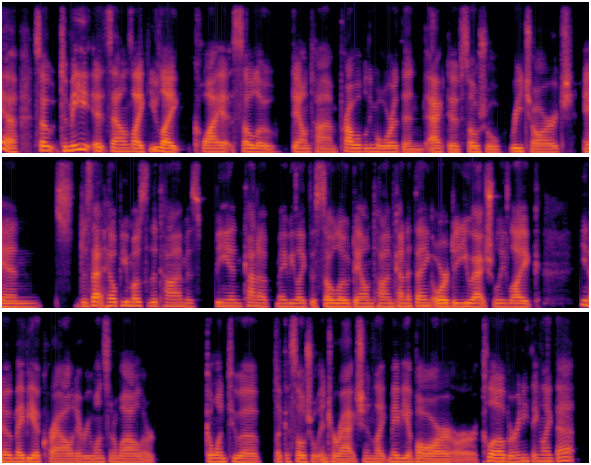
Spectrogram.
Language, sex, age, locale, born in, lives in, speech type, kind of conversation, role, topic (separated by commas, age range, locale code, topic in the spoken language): English, female, 35-39, en-US, United States, United States, conversation, unstructured, none, How do you recharge after a stressful day?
